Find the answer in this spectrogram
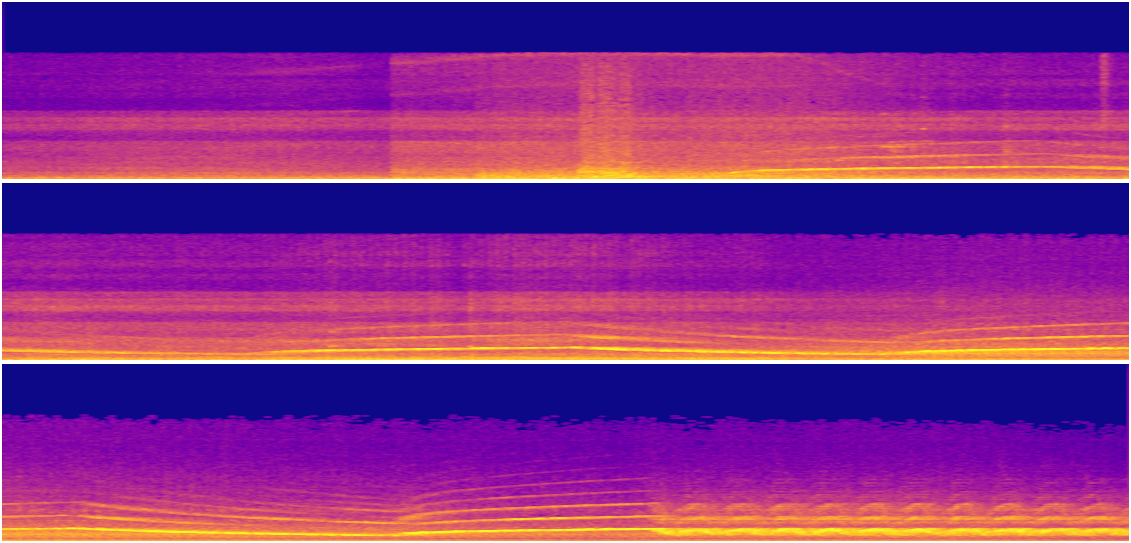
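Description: Police car siren wailing, rising and falling slowly about every four to five seconds, then switching to a rapid yelp near the end, over a low vehicle engine hum.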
